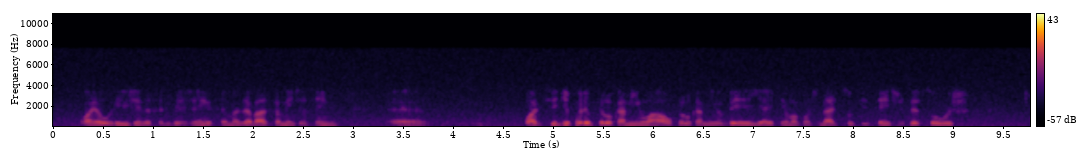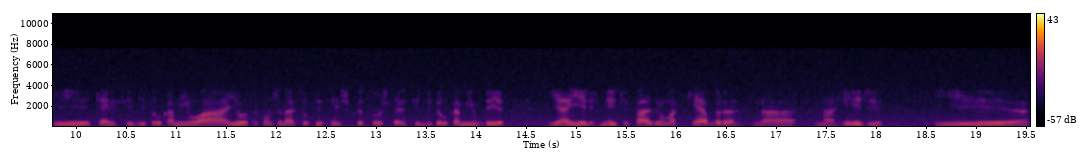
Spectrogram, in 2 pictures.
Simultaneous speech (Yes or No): No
